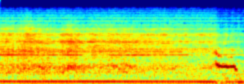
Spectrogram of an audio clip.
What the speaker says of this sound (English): The plane taking off coming at us.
